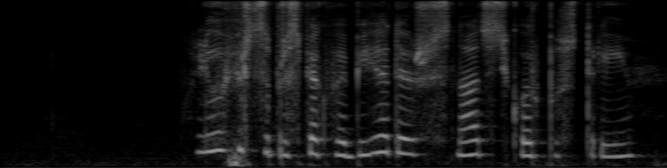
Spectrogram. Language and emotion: Russian, sad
